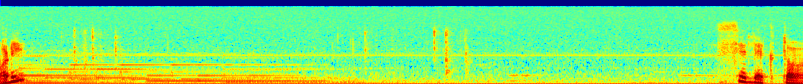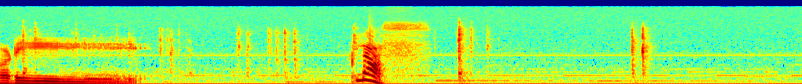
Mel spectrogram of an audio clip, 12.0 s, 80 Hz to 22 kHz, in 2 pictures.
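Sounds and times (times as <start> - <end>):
steady low hum: 0.0 - 12.0
keyboard keystrokes: 9.4 - 9.8, 10.8 - 11.0.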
